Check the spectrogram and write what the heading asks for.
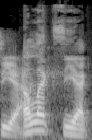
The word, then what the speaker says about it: Oleksiak: Now, how's her name pronounced? Penny Oleksiak, is it? Alexiak. That was my second guess.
